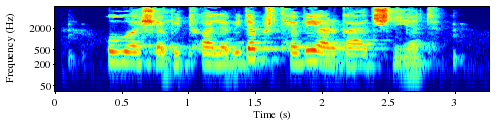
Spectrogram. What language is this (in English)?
Georgian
